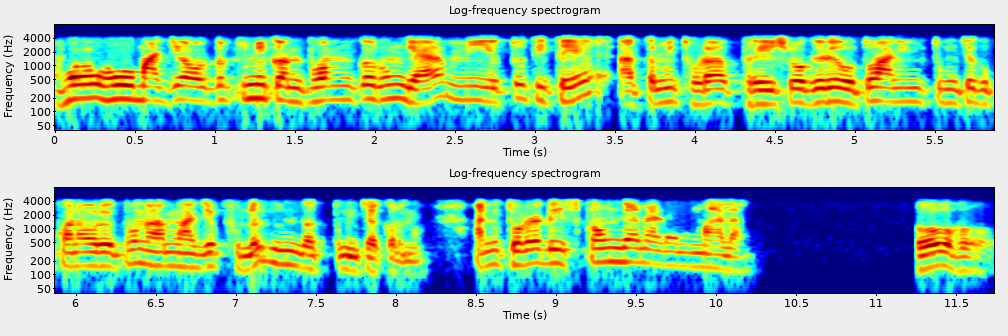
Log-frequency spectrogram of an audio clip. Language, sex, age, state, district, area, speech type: Marathi, other, 18-30, Maharashtra, Buldhana, rural, conversation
